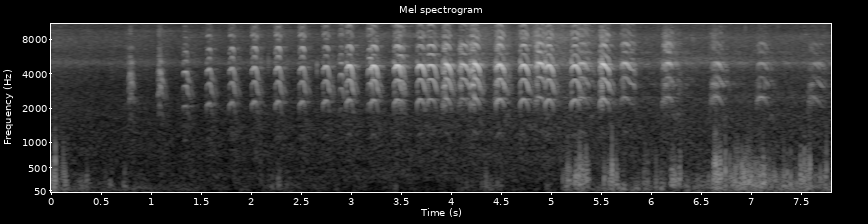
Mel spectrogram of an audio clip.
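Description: A bird calling a long, even series of repeated high notes, about five a second, swelling in loudness and then fading away. A low rustling noise comes in over the last few seconds.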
